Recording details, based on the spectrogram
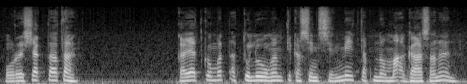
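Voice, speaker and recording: A man's voice: high-pitched, steady tone, brisk, lightly acted. A man playing a concerned, helpful family man in a radio drama, speaking earnestly. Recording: faint background noise.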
